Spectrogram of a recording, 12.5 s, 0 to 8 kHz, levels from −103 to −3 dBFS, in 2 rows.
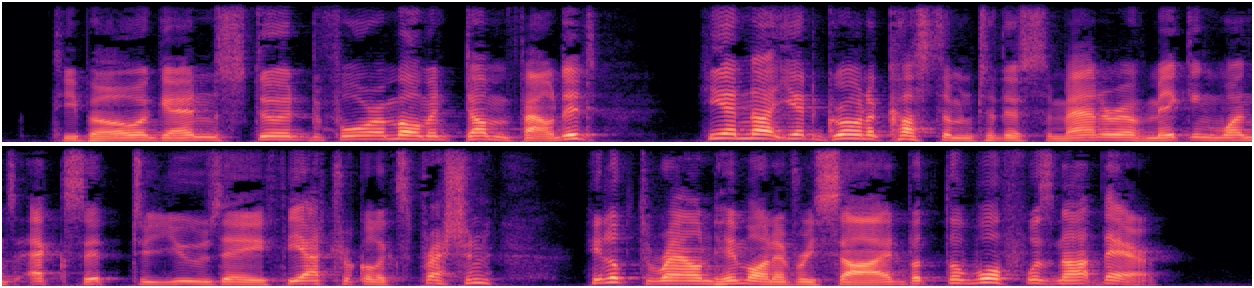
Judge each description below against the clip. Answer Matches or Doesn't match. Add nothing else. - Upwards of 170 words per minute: Matches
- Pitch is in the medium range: Matches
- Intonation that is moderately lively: Doesn't match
